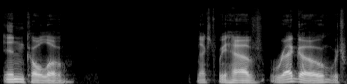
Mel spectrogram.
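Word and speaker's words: incolo: a third conjugation verb the P note is an open syllable and it has a short vowel so the accident recedes to the first syllable in Colo next we have rego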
